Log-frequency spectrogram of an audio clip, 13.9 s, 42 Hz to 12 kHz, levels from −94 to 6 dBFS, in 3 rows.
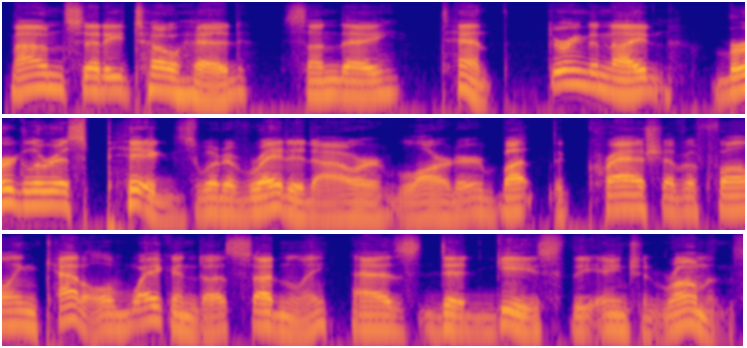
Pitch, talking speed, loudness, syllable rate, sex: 115 Hz, 130 wpm, -19 LUFS, 4.0 syllables/s, male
